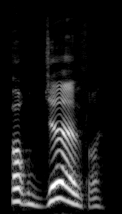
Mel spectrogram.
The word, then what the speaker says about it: hors d'oeuvre: And she's, so she says to me, the pronunciation is hors d'oeuvre.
